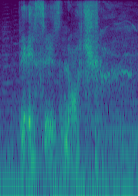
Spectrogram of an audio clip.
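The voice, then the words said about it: Failed fictional character voice. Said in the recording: “a failed attempt at doing an impression of the Gravemind ... the Gravemind accent”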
